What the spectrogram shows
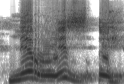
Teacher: Maka nun mati masuk dalam ra dan dibaca tanpa dengung.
